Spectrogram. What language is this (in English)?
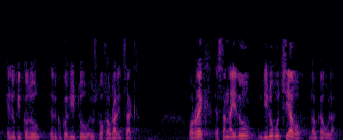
Basque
